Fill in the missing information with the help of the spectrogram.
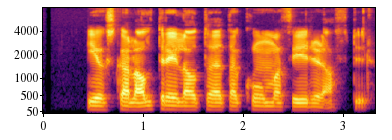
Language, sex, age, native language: Icelandic, male, 15, Icelandic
